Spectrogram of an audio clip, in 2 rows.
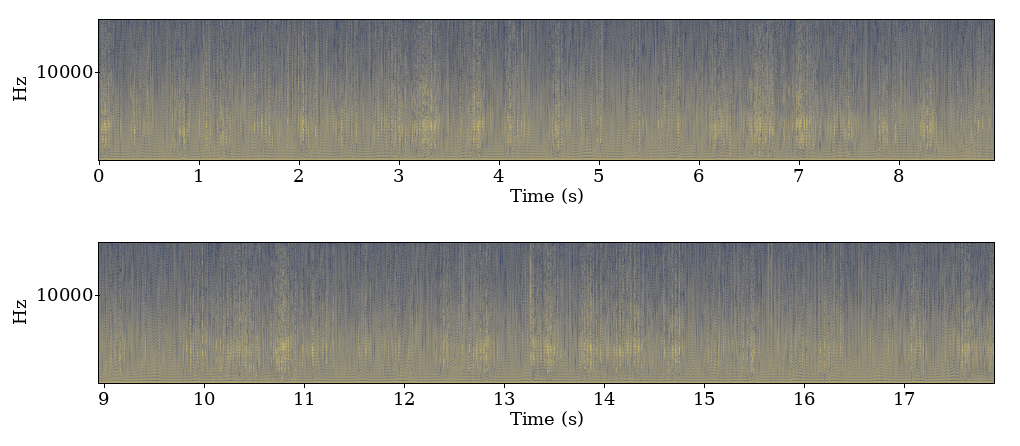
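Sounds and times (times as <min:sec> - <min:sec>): distorted electronic drone: 0:00.0 - 0:17.9
warbling electronic tones: 0:00.0 - 0:17.9.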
